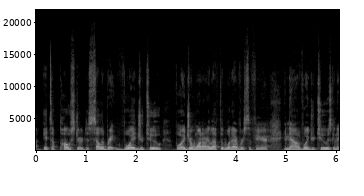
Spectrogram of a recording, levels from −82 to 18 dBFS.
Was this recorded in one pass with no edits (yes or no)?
yes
